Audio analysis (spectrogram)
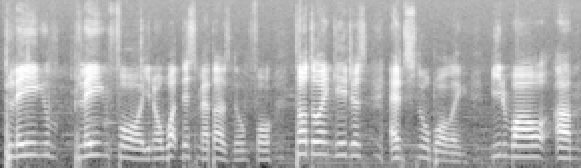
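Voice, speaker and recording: A man casting an esports match, energetic and chatty, restarting sentences and tossing in "you know". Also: sits high, moderate pace. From Singapore. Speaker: esports caster. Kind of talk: esports play-by-play commentary. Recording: commentary over loud game music.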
